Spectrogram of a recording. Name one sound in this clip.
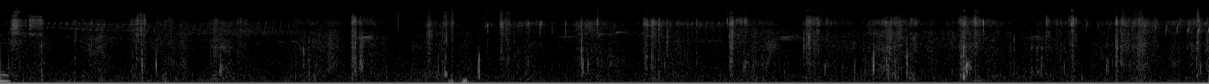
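Footsteps crunch on dry leaves and dirt.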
